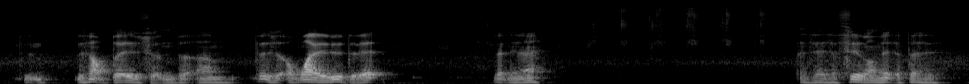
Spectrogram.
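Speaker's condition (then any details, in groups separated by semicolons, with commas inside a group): Tongue cancer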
